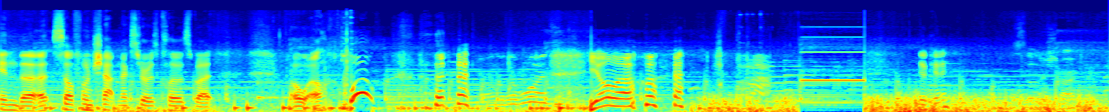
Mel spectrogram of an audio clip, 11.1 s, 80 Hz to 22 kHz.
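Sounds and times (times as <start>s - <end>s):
wind buffeting microphone: 0.0s - 8.0s, 8.7s - 11.0s
steady high beep: 8.0s - 8.7s.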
